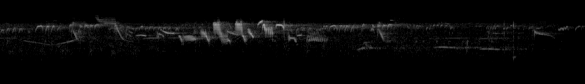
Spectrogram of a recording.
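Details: A pair of Double-collared Seedeaters (Sporophila caerulescens) give high, rapid twittering chirps and short buzzy notes, several a second, swelling loudest midway before fading back.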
